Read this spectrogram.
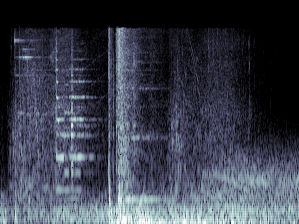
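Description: A loud explosion bursts as a ball hits the goal.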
